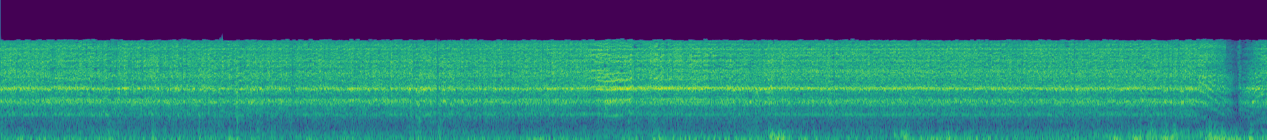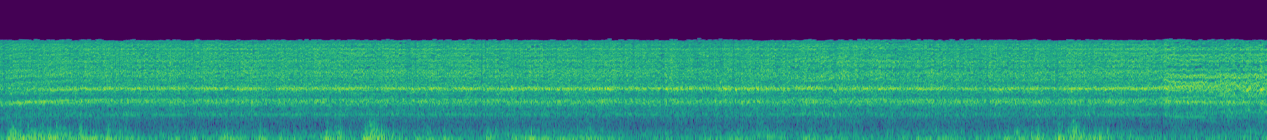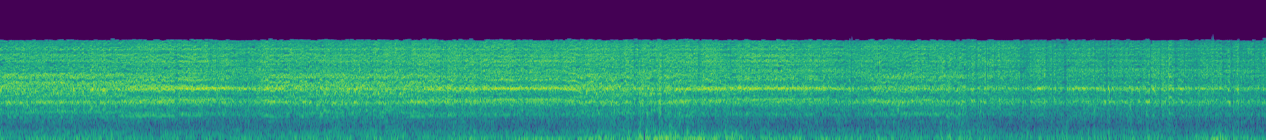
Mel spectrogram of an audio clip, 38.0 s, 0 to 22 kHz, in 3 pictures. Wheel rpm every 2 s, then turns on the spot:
160, 160, 160, 160, 160, 160, 110, 160, 160, 160, 160, 160, 160, 160, 160, 160, 160, 160, 160.
none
